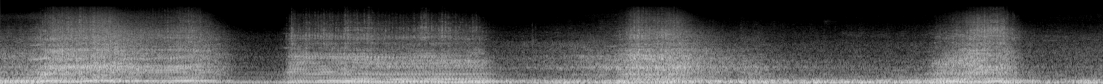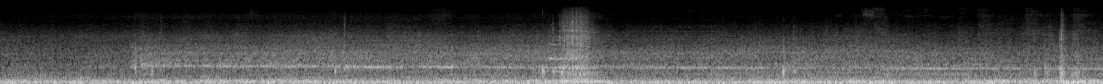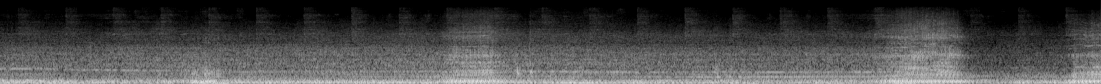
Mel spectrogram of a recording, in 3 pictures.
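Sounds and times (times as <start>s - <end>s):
low exhaust drone: 0.0s - 33.0s
rushes of noise: 4.9s - 10.4s.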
